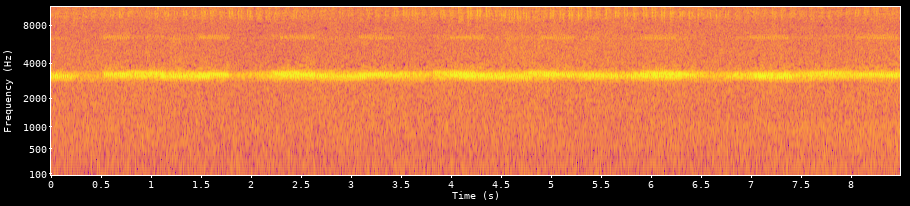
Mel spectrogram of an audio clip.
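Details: Crickets in a green forest give a steady, high-pitched trill that rises and falls slightly in loudness.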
